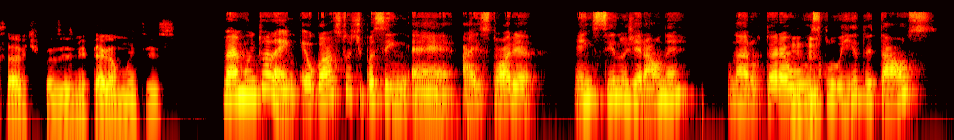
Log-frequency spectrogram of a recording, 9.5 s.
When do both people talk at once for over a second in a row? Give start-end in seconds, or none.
none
